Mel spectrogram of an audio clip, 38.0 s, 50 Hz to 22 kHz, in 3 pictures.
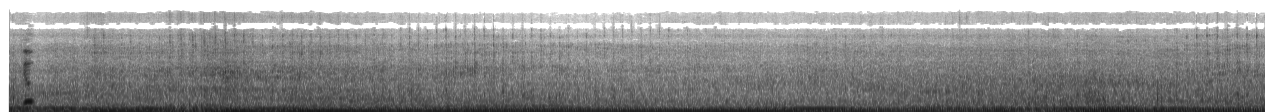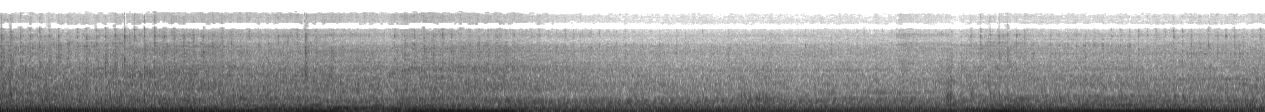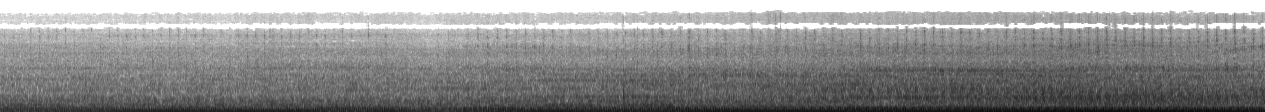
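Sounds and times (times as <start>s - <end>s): tractor engine running: 0.0s - 37.9s.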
